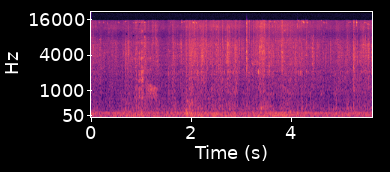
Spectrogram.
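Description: Vehicle engine running at low speed, heard from inside the cab while rolling slowly over a rocky dirt trail: a steady low rumble with occasional light clicks and knocks.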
